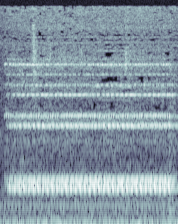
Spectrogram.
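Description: An electronic departure bell rings as one steady, warbling tone for about two seconds and then stops, signalling that the train is about to leave. A steady low hum from the stationary train runs underneath.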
